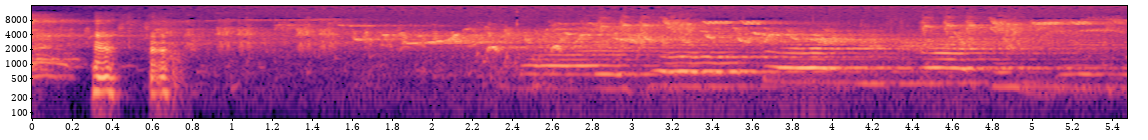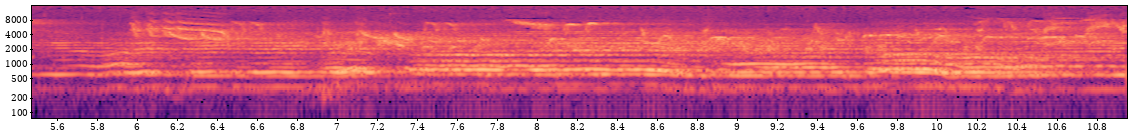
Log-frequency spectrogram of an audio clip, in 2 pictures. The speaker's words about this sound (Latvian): Tā skan salāts stāvkrasts, taču šajā ierakstā labi var dzirdēt arī apkārtējās dzīvās radības, jo īpaši putnu centību sacenšoties ar dziedātājām.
